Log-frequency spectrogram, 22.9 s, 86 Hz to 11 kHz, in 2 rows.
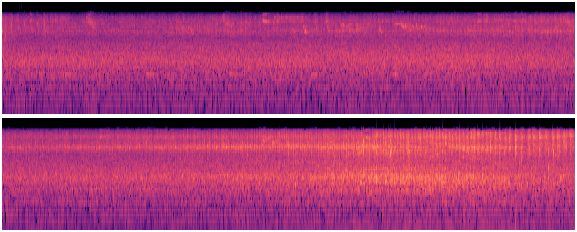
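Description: Mamod live-steam locomotive on a 32 mm gauge garden railway, running at a steady speed with its steam exhaust beat and the clatter of its wheels and wagons on the rails. It grows louder towards the end as the train comes close and passes.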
